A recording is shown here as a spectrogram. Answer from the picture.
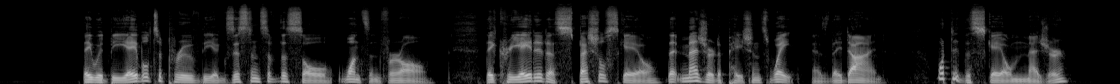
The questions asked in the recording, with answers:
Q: What did the scale measure?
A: The scale measured a patient's weight as they died.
